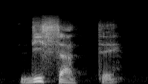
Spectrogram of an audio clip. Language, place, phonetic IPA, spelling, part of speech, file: Occitan, Béarn, [diˈsatte], dissabte, noun, LL-Q14185 (oci)-dissabte.wav
- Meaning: Saturday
